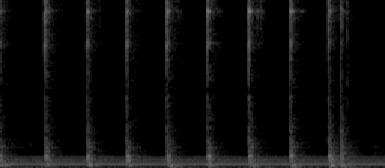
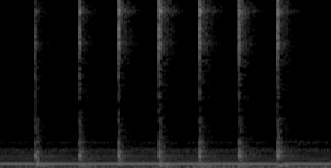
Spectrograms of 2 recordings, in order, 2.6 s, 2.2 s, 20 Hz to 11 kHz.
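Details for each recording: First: Orange RockerVerb 50 guitar amp needing almost all tubes replaced: motorboating sound, and tapping the power tubes gives pinging, ringing thumps through the speaker over steady hum, showing microphonic power tubes. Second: Orange RockerVerb 50 guitar amp: light taps on a tube give short dead clicks over a steady hum with no ringing; this tube is not microphonic.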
